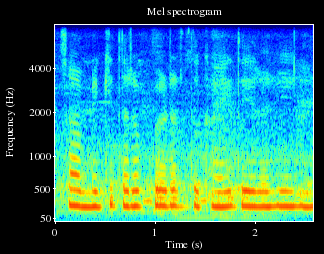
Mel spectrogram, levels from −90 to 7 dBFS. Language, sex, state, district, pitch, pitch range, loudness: Hindi, female, Maharashtra, Sindhudurg, 235 Hz, 230-240 Hz, -14 LUFS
